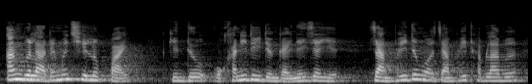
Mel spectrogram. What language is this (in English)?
Bodo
